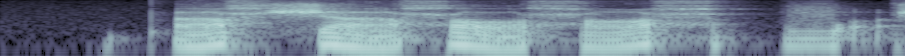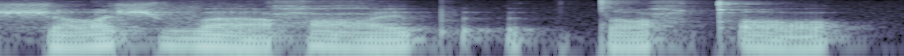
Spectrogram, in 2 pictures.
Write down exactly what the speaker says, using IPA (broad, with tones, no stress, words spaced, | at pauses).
pʼa˨˥ħʃa˧˩˧ħɒ˧˩˧ħɑ˨˥ħ | vɑ̰˧˩˧ʃɑː˨˥ʃvaː˧˩˧ħ ʕɛ˨˥pʼə̰˧˩˧ | tɑ˨˥ħqʼɒ˧˩˧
